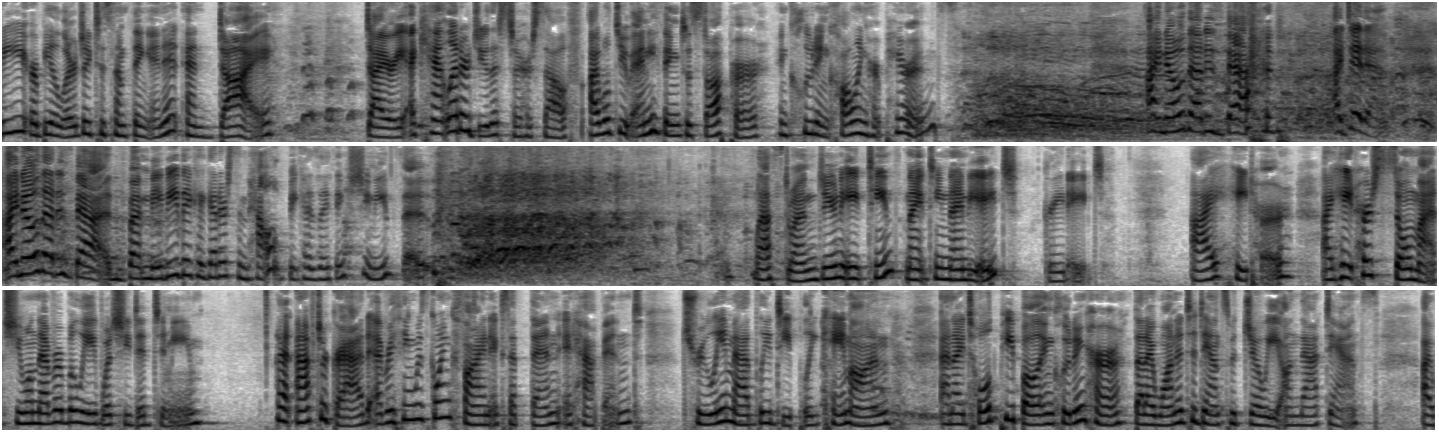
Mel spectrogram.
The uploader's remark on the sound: Recorded live at TWH Social in Kitchener.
